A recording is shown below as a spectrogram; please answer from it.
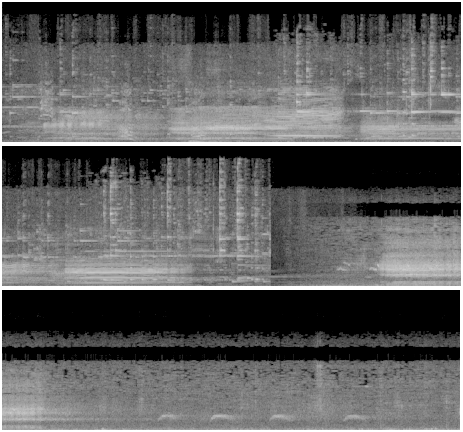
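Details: Sheep bleating: several long, wavering baa calls in the first seven seconds, then one more drawn-out bleat after a break, followed by faint short high notes.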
